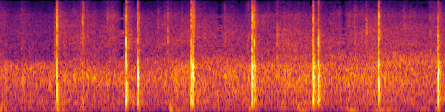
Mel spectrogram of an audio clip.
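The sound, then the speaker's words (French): Scattered applause for Romain Villain, marketing director of Hiro: about ten sharp handclaps spread unevenly over two seconds, sparse rather than a full crowd, over a steady background hiss, with no talking. “Applaudissements pour Romain Villain.”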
